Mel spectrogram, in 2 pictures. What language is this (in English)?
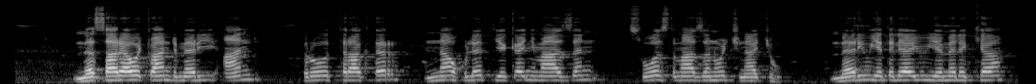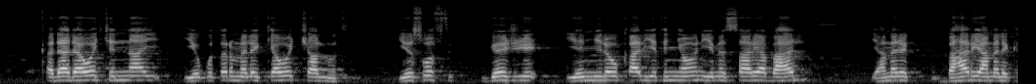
Amharic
